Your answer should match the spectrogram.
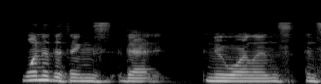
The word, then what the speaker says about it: New Orleans: One of the things that New Orleans, and some people pronounce it Nolans, or Norlands, is best known for is jazz.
